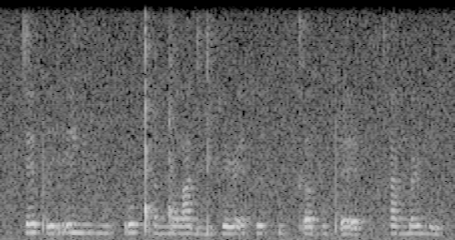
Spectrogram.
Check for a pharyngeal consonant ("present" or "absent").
absent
